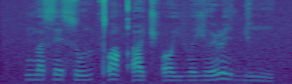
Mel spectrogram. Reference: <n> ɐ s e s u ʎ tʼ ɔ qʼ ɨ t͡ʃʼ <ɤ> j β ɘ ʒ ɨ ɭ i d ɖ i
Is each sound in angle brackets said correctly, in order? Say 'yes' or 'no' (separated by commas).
no, no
